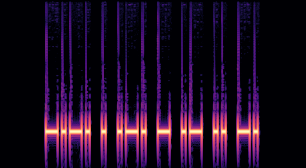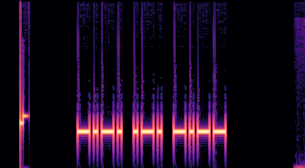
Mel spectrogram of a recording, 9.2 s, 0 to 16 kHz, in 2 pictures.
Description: Morse code, heard as a keyed tone, about 20 wpm, 700 Hz. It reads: CERTAIN CRY
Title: Sentences from Top 500 Words - New Word Drill - 20wpm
